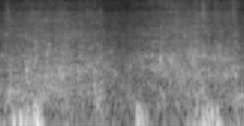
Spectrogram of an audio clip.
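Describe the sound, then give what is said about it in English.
Waves come in on a sparkling lake, a few soft, low surges of lapping water under steady wind noise, with no voices. “Lake sparkling, singing. And this, as I sit here, or stand here, watching the waves come in,”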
